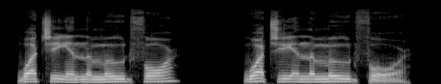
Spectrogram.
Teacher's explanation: The word are is gone, and the word you has been reduced to ya. So when we link together what and you super fast, what you in the mood for?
